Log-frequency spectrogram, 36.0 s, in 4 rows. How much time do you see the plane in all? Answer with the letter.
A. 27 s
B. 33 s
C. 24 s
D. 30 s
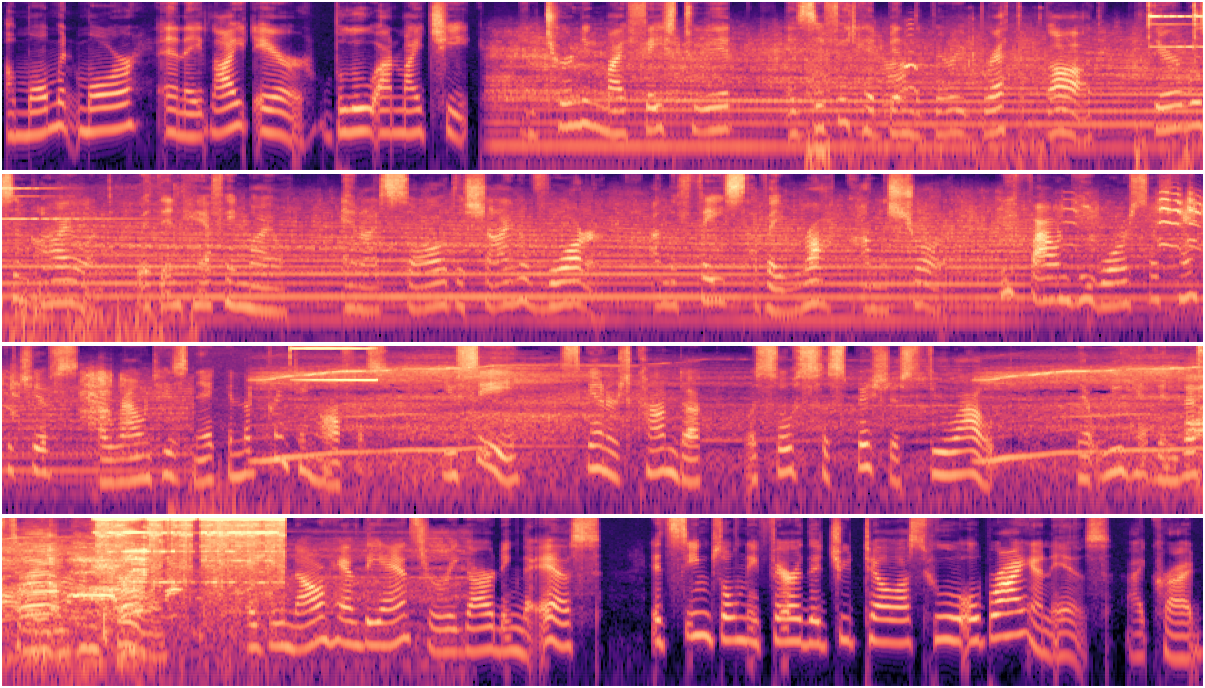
A.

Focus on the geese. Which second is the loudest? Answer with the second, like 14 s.
28 s.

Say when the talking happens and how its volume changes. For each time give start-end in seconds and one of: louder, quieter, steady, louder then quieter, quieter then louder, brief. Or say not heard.
0.0-35.9 steady.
